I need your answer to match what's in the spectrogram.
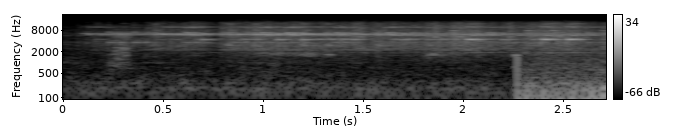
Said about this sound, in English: That's just the guided meditation music. Oh, but it had a wind chime at the beginning. So. It sounded to me like a computer calculating things, like an old-timey analog computer.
